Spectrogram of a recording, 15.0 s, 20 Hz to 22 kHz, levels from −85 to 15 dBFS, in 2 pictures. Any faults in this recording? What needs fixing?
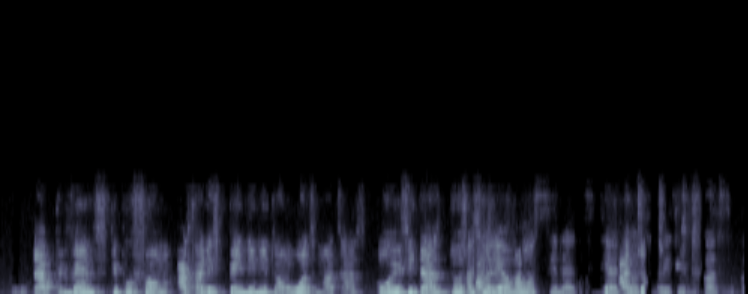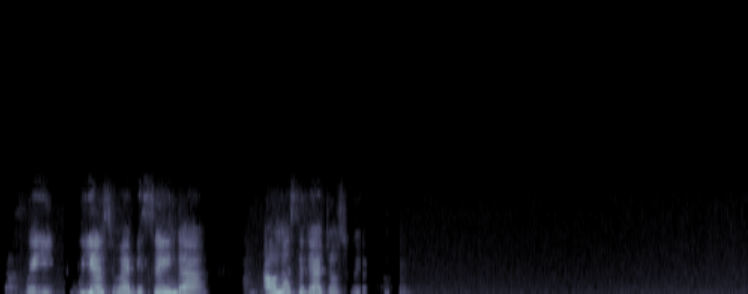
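Echo leak: the far end's echo canceller likely failed to remove its loudspeaker signal, so a copy returns 370 ms late. It sounds like a faint trailing repeat at 0.1–0.29 s (about −25 dB), 5.78–5.82 s (about −40 dB), 7.22–7.66 s and 11.09–11.14 s (both about −30 dB). Retune or reconverge the canceller for that 370 ms path delay.

Speech suppressed in double talk: when both sides spoke together, the canceller could not tell the local talker from the echo and likely attenuated everything. Across 5.07–7.05 s the speech dips or breaks up, dropping by up to about 40 dB for roughly a second in total, and again briefly at 11.21–11.25 s. Use a canceller with proper double-talk detection rather than aggressive suppression.

Background gated by the echo canceller: while the loudspeaker was active, the canceller clamped the microphone hard, so the room sound falls away by up to about 40 dB. 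The ambience drops out for roughly a second in total between 8.13 and 9.93 s, and in a short gap at 10.87–10.93 s. Reduce the suppressor's gating depth or add comfort noise so the background stays continuous.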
